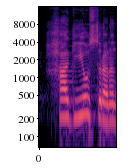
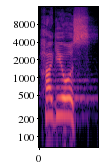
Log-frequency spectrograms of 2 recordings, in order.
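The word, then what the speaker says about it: ἅγιος: 헬라어 A가 아 발음인데 이 쉼표가 요렇게 바르게 되어 있지 않고 쉼표가 거꾸로 이렇게 세워져 있으면 아 발음이 아니라 하 발음입니다. 그래서 하기오스라고 발음이 되는 거죠.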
